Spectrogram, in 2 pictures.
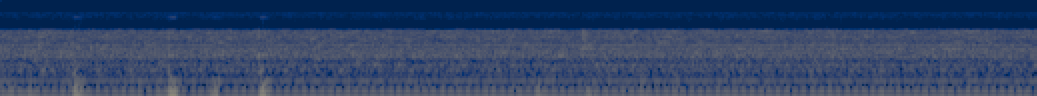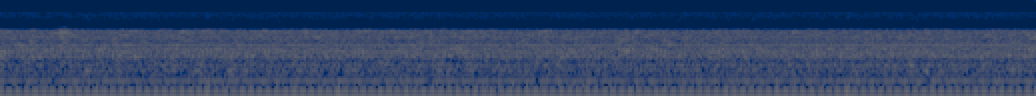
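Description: A steady low hum with evenly spaced pitched lines, with four short soft knocks in the first second and a half.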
